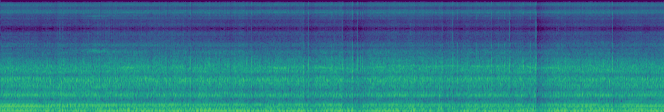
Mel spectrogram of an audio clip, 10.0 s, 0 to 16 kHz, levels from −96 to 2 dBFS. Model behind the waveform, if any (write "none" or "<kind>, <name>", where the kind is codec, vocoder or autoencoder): none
